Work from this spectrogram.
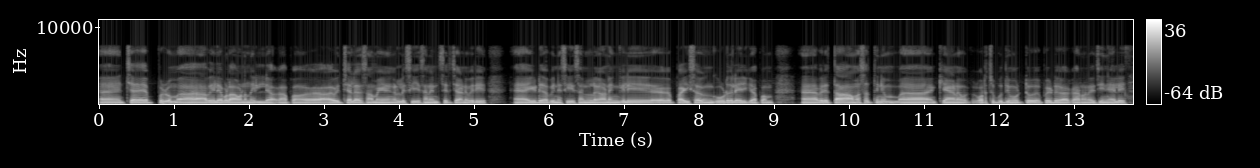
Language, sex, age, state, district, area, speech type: Malayalam, male, 18-30, Kerala, Wayanad, rural, spontaneous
